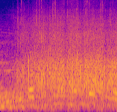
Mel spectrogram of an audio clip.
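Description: A large crowd applauds new pin achievers at an anniversary event in Indira Gandhi Stadium, Delhi: a broad, sustained wash of clapping from many hands, with a voice speaking over it.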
